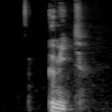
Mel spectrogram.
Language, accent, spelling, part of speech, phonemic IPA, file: French, France, commit, verb, /kɔ.mi/, LL-Q150 (fra)-commit.wav
- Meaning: third-person singular past historic of commettre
